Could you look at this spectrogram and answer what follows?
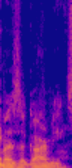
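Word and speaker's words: Cyma Zarghami: Except for the fact that Nickelodeon president, her name is hard to pronounce. It's Syma, C-Y-M-A, Zargami, Z-A-R-G-H-A-M-I. – Syma Zargami. – It's like a magic word.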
